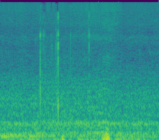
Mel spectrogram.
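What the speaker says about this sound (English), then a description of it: "The bees are their normal, amenable selves" Honeybees buzzing around their hive on a warm day, a steady close hum with individual bees passing near.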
